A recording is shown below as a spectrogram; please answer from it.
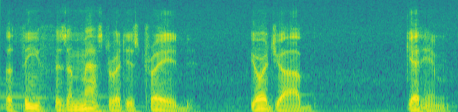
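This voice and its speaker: Solemn, extremely deep American radio announcer. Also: male voice. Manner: solemn, measured. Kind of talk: 1940s radio scripted narration. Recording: dull 1940s radio recording. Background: dramatic music.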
